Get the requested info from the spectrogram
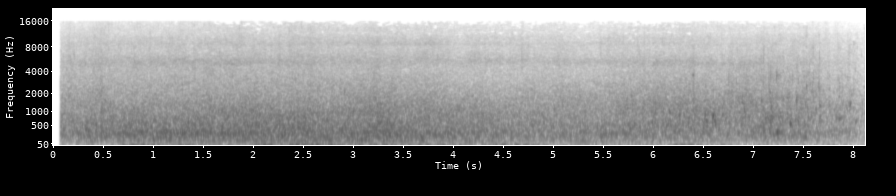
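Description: Sea surf washing onto a sandy beach: a steady, even rush of waves that eases off slightly toward the end.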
